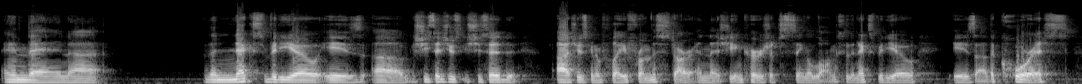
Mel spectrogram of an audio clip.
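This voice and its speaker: A man talks through his concert vlog in voice-over, relaxed and chatty, leaning on fillers. His voice sits fairly low. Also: normal speed. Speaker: vlogger. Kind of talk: casual voice-over narration.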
